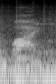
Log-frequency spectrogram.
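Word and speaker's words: wye: Because we are technically traveling in the wrong direction, we're going to be turning our locomotive around in what we call our Y, pronounced W-Y-E.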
